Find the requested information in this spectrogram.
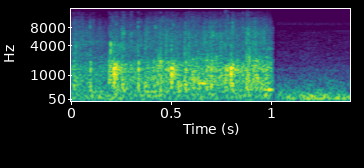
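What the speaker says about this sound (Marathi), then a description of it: "तर या सगळ्यांनी एकदा टाळ्या वाजवून." An audience at a solar expo claps in a dense, continuous burst of applause for about a second before it stops abruptly, leaving quiet room tone.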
